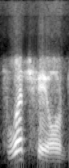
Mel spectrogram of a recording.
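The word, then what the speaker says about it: Leitchfield: Hey, it's Litchfield. – Litchfield. George, right. But it's spelled L-E-I-T, right? – Yeah, I always call it Litchfield.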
